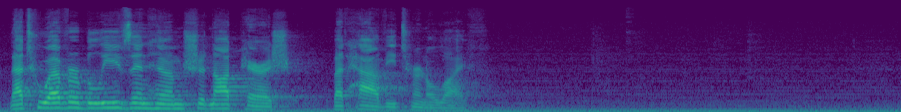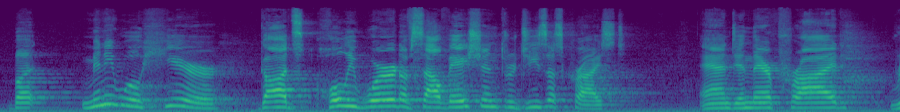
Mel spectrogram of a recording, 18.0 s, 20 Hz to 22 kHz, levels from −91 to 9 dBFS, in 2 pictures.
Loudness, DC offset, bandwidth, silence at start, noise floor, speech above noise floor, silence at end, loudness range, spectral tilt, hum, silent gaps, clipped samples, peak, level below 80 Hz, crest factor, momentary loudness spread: -28 LUFS; under 0.1%; 16.5 kHz; 0 s; -49 dBFS; 20 dB; 0 s; 14 LU; -3.5 dB/octave; 60 Hz at -50 dBFS; none; under 0.1%; -10 dBFS; -48 dBFS; 20 dB; 16 LU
